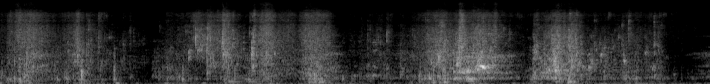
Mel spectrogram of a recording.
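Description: Splashing through water of unknown depth near a collapse, in repeated surging bursts with brief pauses between them, loud and close, with no talk over it.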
